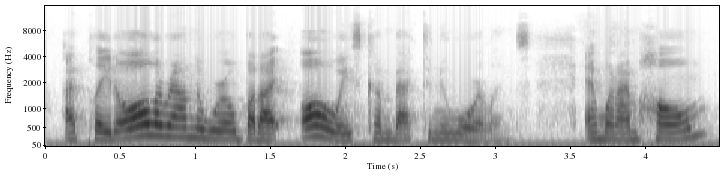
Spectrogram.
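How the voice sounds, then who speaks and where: A woman reading a children's book aloud expressively, like a teacher, pausing to instruct and put questions to young listeners. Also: lowish voice, a little mellow. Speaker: music teacher reading a picture book to pupils.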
